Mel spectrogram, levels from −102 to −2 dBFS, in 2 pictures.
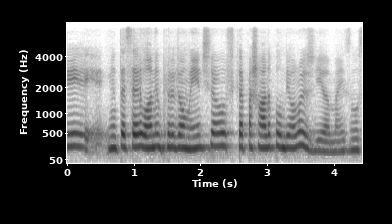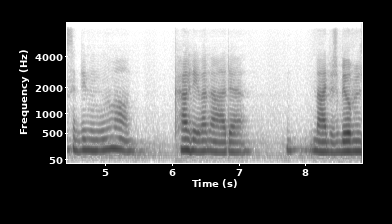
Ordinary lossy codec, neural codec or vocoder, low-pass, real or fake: none; codec, 16 kHz, 0.5 kbps, FunCodec, trained on Chinese and English, 25 frames a second; 7.2 kHz; fake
